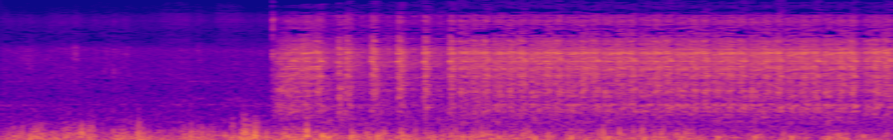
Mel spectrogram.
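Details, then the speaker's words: KSR Moto motorcycle after valve adjustment, cranking with fresh fuel and starting spray on a weak battery: the starter churns unevenly with ragged firing bursts that nearly catch but never run on. Crank, no start; weak battery suspected. "sounds exactly how it is like it kind of wants to it was close there"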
